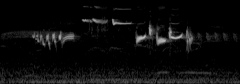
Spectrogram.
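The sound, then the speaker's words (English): A European robin, a small garden bird with a red-orange breast, sings a clear, high, warbling phrase of varied whistled notes and trills, fairly loud over a faint low hum, with no voices. “Like the American robin, the European robin is a bird of yards and gardens and has a red-orange breast, so it's often called robin redbreast, or just robin.”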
